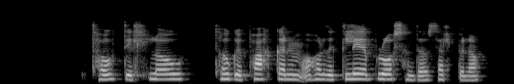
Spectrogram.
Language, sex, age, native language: Icelandic, male, 12, Icelandic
